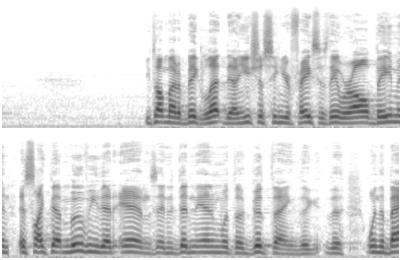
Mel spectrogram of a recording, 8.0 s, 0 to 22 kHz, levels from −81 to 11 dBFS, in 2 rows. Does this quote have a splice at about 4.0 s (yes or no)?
yes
